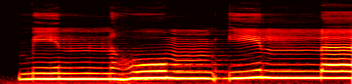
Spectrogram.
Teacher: Maka mim sukun dibunyikan dengan jelas. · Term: izhar syafawi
